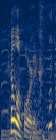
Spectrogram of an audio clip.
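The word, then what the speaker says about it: heli-boarding: Hellaboarding. Yeah. Not like hella, H-E-L-L-A, hyphen boarding, but hella as in helicopter, snowboarding.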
